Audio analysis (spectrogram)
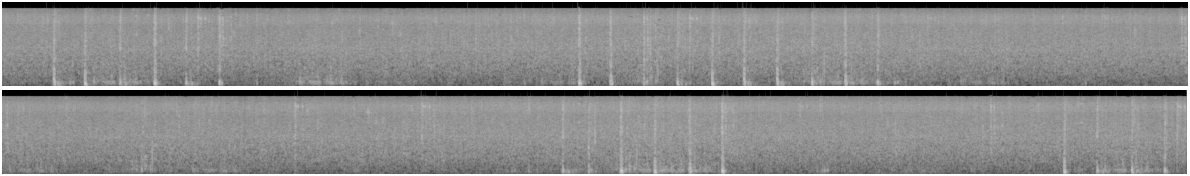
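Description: Steady rain falls in the video game Escape from Tarkov, a continuous broadband hiss broken by bursts of sharper clicks and footstep-like clops. It holds a fairly even level throughout, with no speech.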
